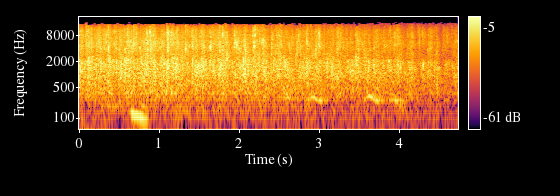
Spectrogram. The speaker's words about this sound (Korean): 우리 박수 한번 쳐주시기 바랍니다.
